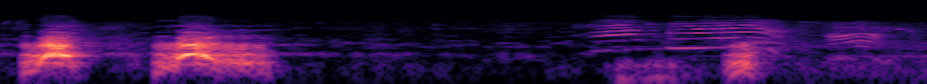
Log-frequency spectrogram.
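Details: Female Labrador retriever guarding her territory in a village in Tehri Garhwal, Uttarakhand; two loud deep barks close together, then a pause and softer sounds with a high rising whine-like tone.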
